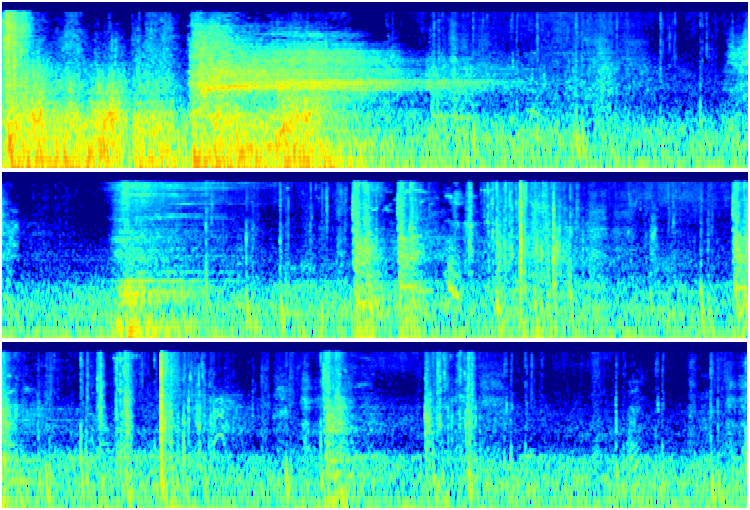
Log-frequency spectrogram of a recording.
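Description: Footsteps clatter on stone as an armoured figure runs.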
